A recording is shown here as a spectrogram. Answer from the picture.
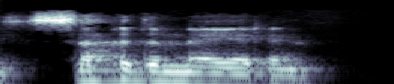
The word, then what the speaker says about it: Seppe De Meyere: I've definitely said that wrong. I'm very sorry. – That was quite right, actually. Seppe de Meyere.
